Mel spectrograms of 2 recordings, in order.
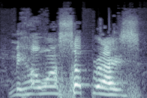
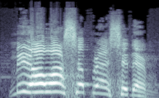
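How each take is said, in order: First: Laughing. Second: Higher, loud MC hype; loud announcement. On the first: MC teasing a surprise. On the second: MC promises the crowd a surprise, loud hype announcement. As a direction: announce it to the whole dance. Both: Real, not acted.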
